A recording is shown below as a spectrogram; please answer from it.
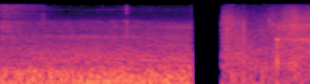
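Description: Low, steady outdoor background rumble with no distinct event. It cuts out to dead silence at an edit a little over a second in, then picks up again as a fainter ambience.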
